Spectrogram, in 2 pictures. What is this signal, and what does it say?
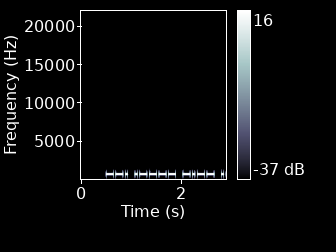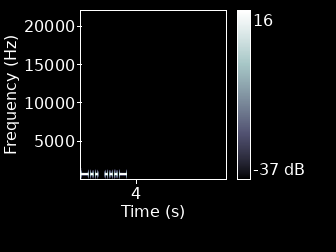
Morse code, heard as a keyed tone, about 25 wpm, 700 Hz. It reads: G1YLV
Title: DXCC-100 Call Signs - 5 Characters - Repeated 3x - 25wpm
